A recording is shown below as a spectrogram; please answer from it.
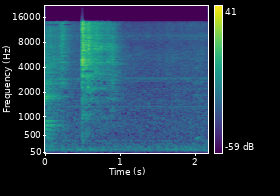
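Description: A metal kitchen utensil clinking once about half a second in, a sharp bright hit that rings briefly and fades.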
